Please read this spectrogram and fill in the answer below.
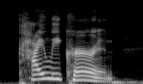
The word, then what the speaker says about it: Kylie Curran: We said it wrong earlier. It's Kylie Curran.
